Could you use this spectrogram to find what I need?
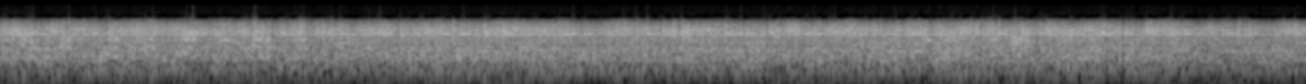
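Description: Loom machinery clatters and whirs steadily.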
